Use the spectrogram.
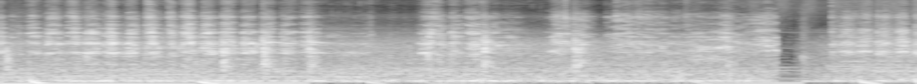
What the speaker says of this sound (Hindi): पानी में ही डालना है और आपने घुमाते रहना है ताकि इसमें लम्स ना बने।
